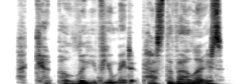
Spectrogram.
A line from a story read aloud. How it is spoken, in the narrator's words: he mutters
